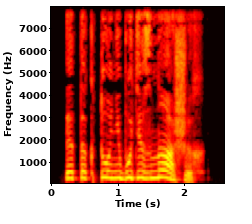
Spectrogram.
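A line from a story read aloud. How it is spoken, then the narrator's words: Sudden cry. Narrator (Russian): Бельмонт вскрикнул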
